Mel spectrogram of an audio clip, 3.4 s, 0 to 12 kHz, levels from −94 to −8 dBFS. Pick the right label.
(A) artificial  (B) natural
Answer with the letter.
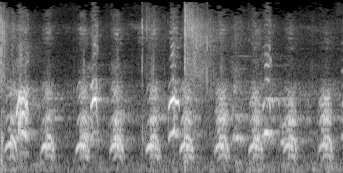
B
